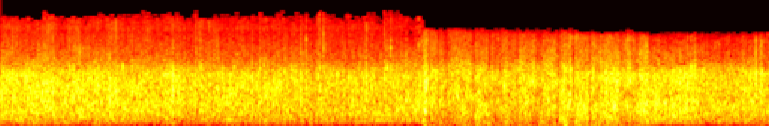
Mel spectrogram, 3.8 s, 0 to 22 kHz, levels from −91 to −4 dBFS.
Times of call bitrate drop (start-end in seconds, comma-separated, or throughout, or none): 2.12-3.85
